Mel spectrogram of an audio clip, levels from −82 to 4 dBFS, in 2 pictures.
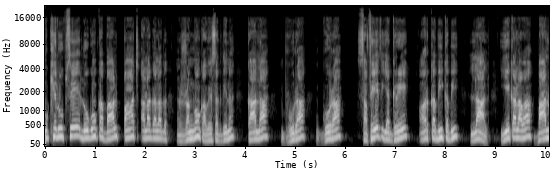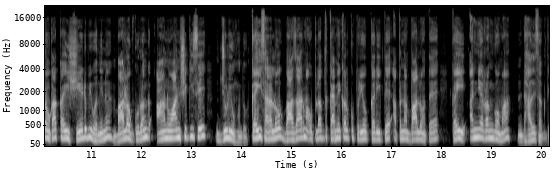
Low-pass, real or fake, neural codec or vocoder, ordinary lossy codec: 19.8 kHz; real; none; none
